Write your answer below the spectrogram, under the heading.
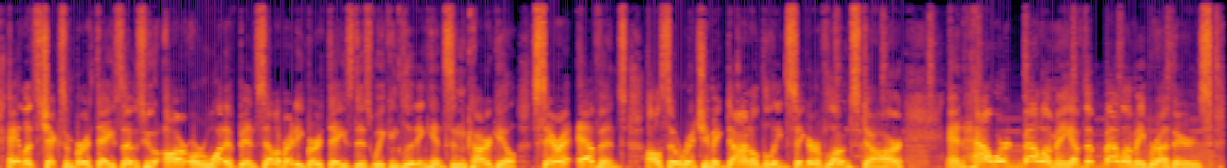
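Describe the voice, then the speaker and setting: Over music in the background, a man with a high pitch and an American accent speaks at a moderate pace with very wide pitch swings and hardly any pauses. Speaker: internet radio disc jockey hosting a classic country show. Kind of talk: radio DJ patter between songs.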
